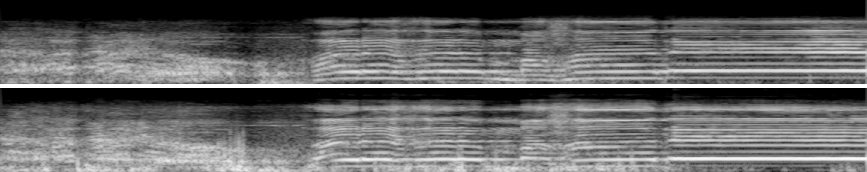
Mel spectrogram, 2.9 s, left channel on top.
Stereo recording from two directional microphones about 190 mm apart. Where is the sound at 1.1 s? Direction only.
60° right (ahead or behind).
